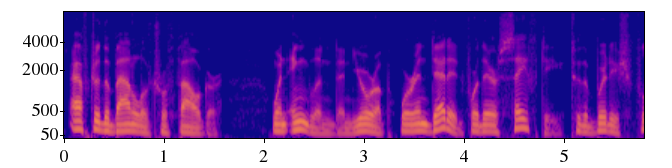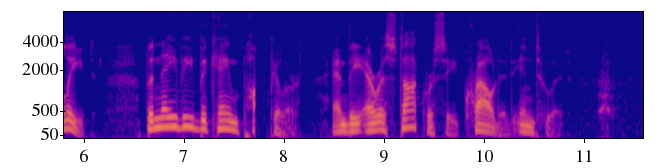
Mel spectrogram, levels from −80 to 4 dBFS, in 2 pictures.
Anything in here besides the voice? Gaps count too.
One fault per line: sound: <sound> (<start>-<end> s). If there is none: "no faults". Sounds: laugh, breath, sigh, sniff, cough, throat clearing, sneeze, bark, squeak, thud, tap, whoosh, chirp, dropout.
sound: dropout (7.7-7.8 s)
sound: bark (11.1-11.5 s)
